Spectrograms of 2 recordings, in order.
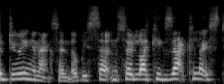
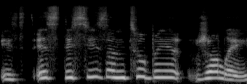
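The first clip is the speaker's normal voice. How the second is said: put-on French accent from the back of the throat; 4 semitones higher than usual. Trying the same line again, a speaker delivers it in a french accent. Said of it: "but with a French accent".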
